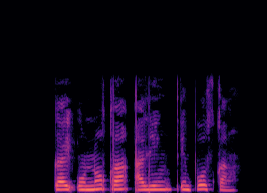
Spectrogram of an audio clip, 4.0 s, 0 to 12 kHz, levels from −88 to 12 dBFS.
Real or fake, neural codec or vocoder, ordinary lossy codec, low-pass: fake; codec, 16 kHz, 8 kbps, FreqCodec, larger model; AAC, 64 kbps; 7.2 kHz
